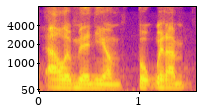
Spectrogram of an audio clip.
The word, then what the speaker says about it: aluminium: was going to say i'm going to pronounce it in the way that all of you hate aluminum see i i have the fun of of when i'm talking actual science i call it aluminium but when i'm like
